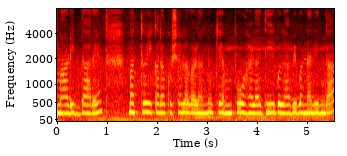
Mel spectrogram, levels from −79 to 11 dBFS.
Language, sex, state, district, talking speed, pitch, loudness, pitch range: Kannada, female, Karnataka, Raichur, 95 wpm, 230 Hz, -14 LUFS, 220-235 Hz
